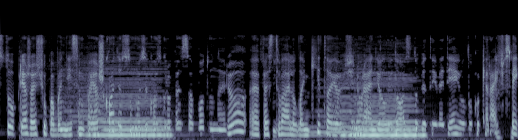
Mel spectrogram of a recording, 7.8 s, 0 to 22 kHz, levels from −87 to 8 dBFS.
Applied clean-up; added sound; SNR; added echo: classical method spectral subtraction.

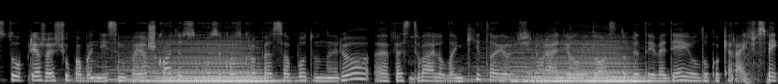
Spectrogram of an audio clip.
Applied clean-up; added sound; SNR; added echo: none; Bowed string instrument; -3 dB; none.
